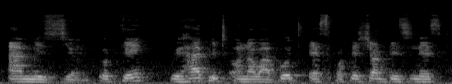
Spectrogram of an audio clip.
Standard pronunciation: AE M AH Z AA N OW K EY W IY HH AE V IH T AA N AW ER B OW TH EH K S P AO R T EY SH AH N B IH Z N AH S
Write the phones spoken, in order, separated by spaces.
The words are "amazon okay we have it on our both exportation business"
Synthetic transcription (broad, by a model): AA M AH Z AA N OW K EY W IY HH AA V IH T AA N AW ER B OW T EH K S P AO T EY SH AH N B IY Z N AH S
